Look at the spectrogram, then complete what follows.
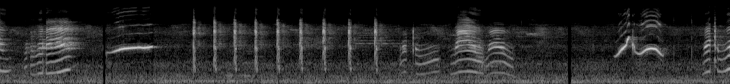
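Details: Pet parrot talking like a human: rising and falling whistled sweeps and wavering syllables. A quick run of sharp clicks is repeated about six times per second, over a steady background hum.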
